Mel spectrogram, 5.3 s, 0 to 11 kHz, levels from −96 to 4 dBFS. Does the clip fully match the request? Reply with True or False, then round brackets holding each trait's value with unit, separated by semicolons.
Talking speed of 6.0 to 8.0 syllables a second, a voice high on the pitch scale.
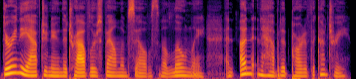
False (6.2 syllables/s; 165 Hz)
